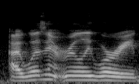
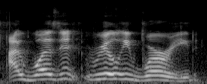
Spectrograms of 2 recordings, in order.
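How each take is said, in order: First: Said in the usual way. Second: "really" drawn out slowly and leaned on; slow, pointed "I wasn't REALLY worried"; stress on really. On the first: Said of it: "Louise called". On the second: Retold or imitated. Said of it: "then she admits at the end".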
